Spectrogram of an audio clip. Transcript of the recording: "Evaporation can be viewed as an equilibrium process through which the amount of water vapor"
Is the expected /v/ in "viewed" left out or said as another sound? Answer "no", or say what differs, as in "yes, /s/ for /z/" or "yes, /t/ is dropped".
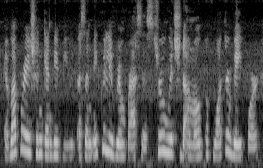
yes, /b/ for /v/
